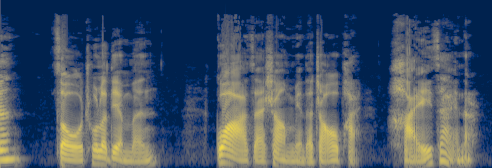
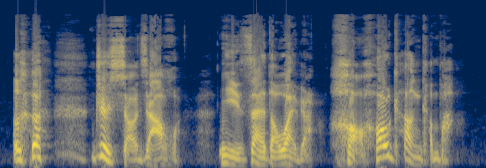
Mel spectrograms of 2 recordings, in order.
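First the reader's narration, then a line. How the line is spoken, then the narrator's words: Laughing heartily. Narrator (Chinese): 店员听了，哈哈大笑，说道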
